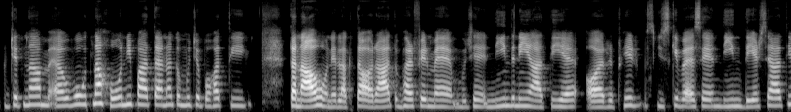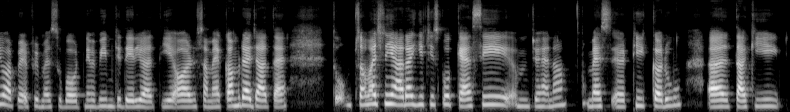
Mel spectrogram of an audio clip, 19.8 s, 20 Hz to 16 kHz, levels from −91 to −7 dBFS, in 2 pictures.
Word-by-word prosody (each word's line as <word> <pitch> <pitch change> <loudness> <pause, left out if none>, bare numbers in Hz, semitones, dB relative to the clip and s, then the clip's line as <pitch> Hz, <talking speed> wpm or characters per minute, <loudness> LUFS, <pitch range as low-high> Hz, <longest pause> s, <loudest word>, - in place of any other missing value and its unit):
जितना 265 +2 -1
मैं 260 -2 -6
अ, 230 - +1
वो 245 +4 -2
उतना 300 +3 +2
हो 240 +2 0
नहीं 275 +2 -2
पाता 270 -1 +2
है 260 - +2
ना 270 - -4
तो 275 - -7
मुझे 260 0 -6
बहुत 240 +2 -5
ही 235 -1 -9 0.6
तनाव 215 -1 +11
होने 215 -5 -2
लगता 200 +3 0
और 195 -1 +3
रात 205 +2 +3
भर 220 +1 0
फिर 225 -1 0
मैं 210 -2 -1
मुझे 200 +3 -8
नींद 230 +4 -6
नहीं 235 -1 -2
आती 200 +1 -2
है। 205 0 -1
और 195 +1 +1
फिर 250 0 -7
इस 235 - -19
इसकी 220 +3 -8
वजह 220 -2 0
से 215 0 -3
नींद 220 0 -8
देर 210 +1 -2
से 250 +3 -6
आती 240 +3 0
है - - -2
और 245 - +1
फिर, 200 - -3
फिर 225 - -8
मैं 200 - -6
सुबह 200 -1 -6
उठने 195 +2 -6
में 210 - -9
भी 225 0 -5
मुझे 215 +1 -9
देरी 205 0 -1
हो 205 - +2
जाती 190 +2 -6
है, - - -2
और 200 +1 +1
समय 205 -1 -4
कम 225 +1 +2
रह 245 - +7
जाता 205 -1 +1
है। 205 - -1 0.6
तो - - -5 0.2
समझ 275 +2 +3
नहीं 300 0 +5
आ 265 -1 +6
रहा 280 +1 +5
ये 275 0 -2
चीज़ 275 -1 -7
को 280 - 0
कैसे 255 +5 +1
जो 220 -1 -8
है 215 -1 -3
ना 245 +4 -6 0.3
मैं 220 0 +3
स 205 -1 -3
ठीक 240 -1 -4
करूँ 230 +4 +1 0.4
अ, 205 +1 +7
ताकि 220 +2 0
220 Hz, 230 wpm, -23 LUFS, 210-245 Hz, 0.6 s, तनाव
